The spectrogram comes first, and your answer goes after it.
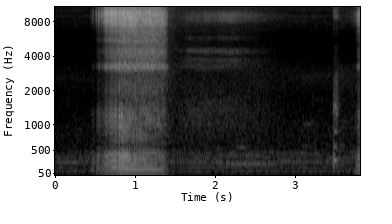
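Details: Labrador Retriever puppy, 12 weeks old, settled in for his evening sleep, snoring like a human: one long, loud, low rumbling snore lasting about a second, then quiet breathing and a brief soft noise near the end.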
